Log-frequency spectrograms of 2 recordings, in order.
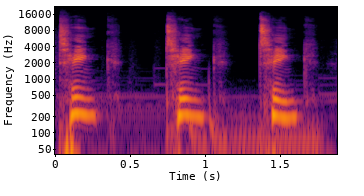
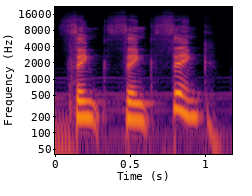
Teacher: you're putting your tongue behind your teeth, not between your teeth. You're blocking the air, not allowing the air to go out, and so it sounds like t, t, t, tink, tink, tink. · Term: T pronunciation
